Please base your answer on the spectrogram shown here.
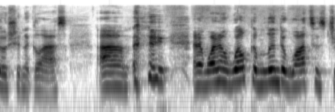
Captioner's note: laughs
